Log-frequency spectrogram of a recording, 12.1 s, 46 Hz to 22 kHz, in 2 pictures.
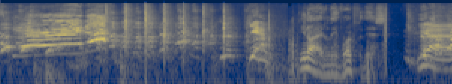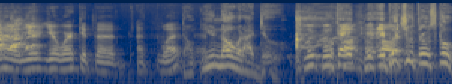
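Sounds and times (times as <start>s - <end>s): hand claps: 1.4s - 3.7s.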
